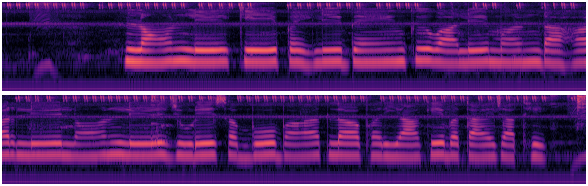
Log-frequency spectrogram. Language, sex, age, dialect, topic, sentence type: Chhattisgarhi, female, 18-24, Western/Budati/Khatahi, banking, statement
